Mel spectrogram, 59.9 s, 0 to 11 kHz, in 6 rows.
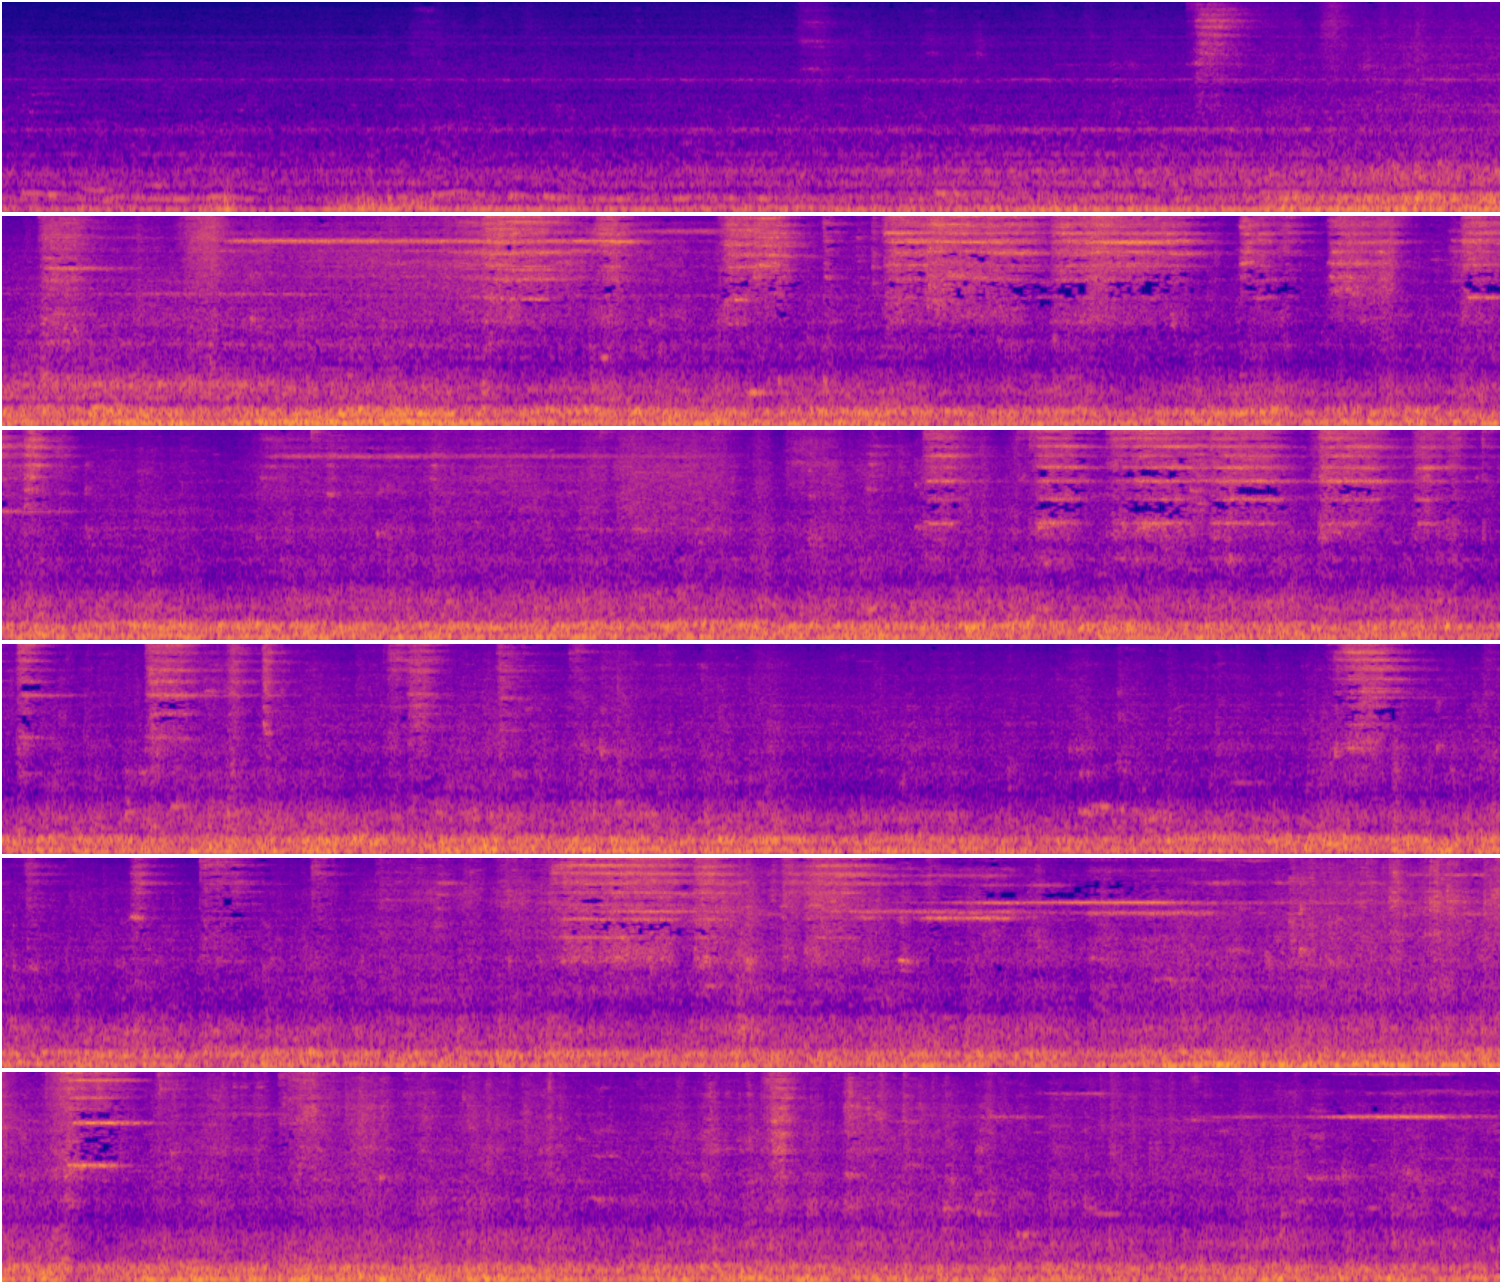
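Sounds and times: train wheel squeals: 10.2s - 15.3s, 15.9s - 20.6s, 21.7s - 24.7s, 26.0s - 31.7s, 43.6s - 51.2s, 53.8s - 59.9s.

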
